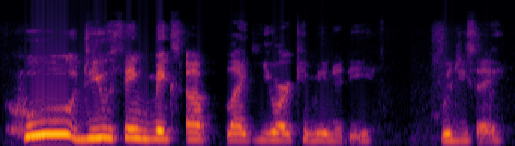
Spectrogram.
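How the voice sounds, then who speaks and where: Teen girl podcast host, mid pitch, loose hesitant delivery with lots of fillers. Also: sing-song, a little slow, mellow. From Nigerian family background. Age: teens. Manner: hesitant, many ums and likes. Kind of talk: casual interview chat.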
